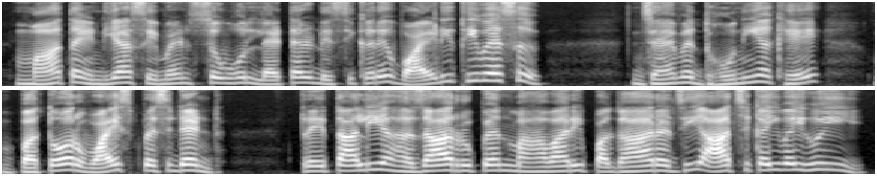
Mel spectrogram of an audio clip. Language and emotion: Sindhi, surprised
